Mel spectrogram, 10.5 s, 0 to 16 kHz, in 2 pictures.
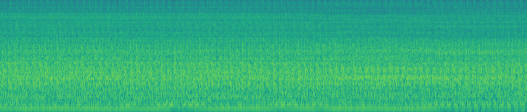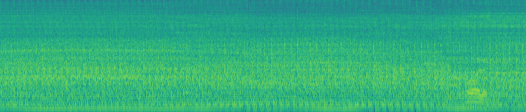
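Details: Honda XRE 300, 2018, 7,229 km, single cylinder: steady idle with light dull tapping under it, owner says like a rod knock but much quieter; engine knocking at idle, source not pinned down.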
